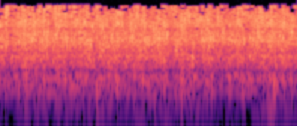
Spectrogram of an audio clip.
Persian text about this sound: این صدای آب روان را شاید مردم در مناطق جنوب و جنوب غرب افغانستان کمتر بشنوند، زیرا سطح آب پایین آمده و مشکلات ناشی از کمبود آب در بسیاری مناطق افزایش یافته است.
